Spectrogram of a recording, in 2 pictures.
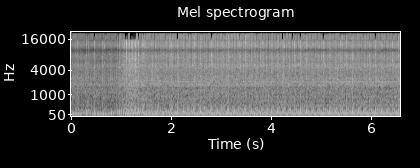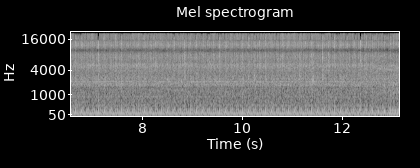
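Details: Gravely G-16 tractor, roughly late-80s/90s, not run in a few years, on its own fuel, driving: steady even low rumble, no knocks or misses; runs and drives pretty good, smokes a little, carburetor probably a little dirty.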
